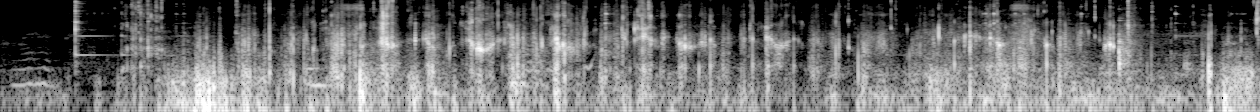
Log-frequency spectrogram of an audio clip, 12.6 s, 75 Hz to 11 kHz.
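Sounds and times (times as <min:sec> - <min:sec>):
chewing crunchy Frosties cereal: 0:01.1 - 0:12.5.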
